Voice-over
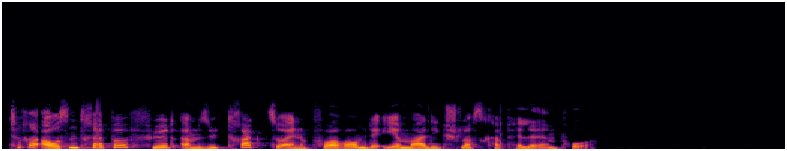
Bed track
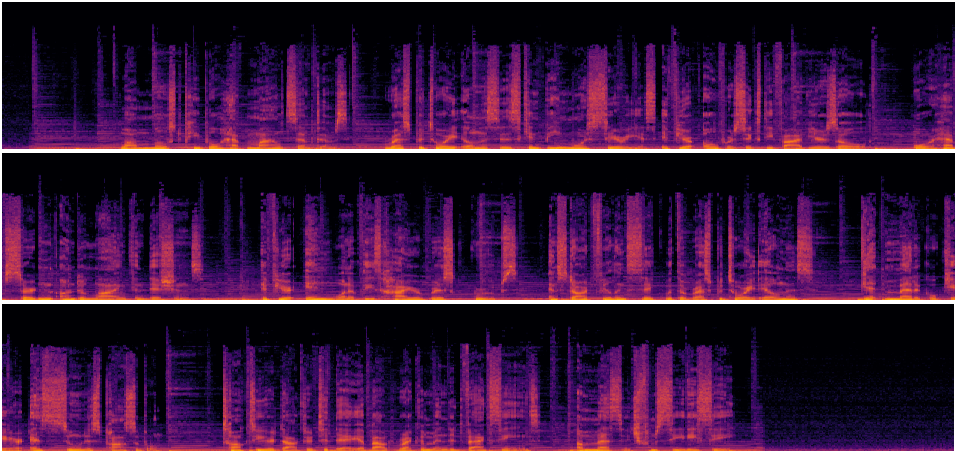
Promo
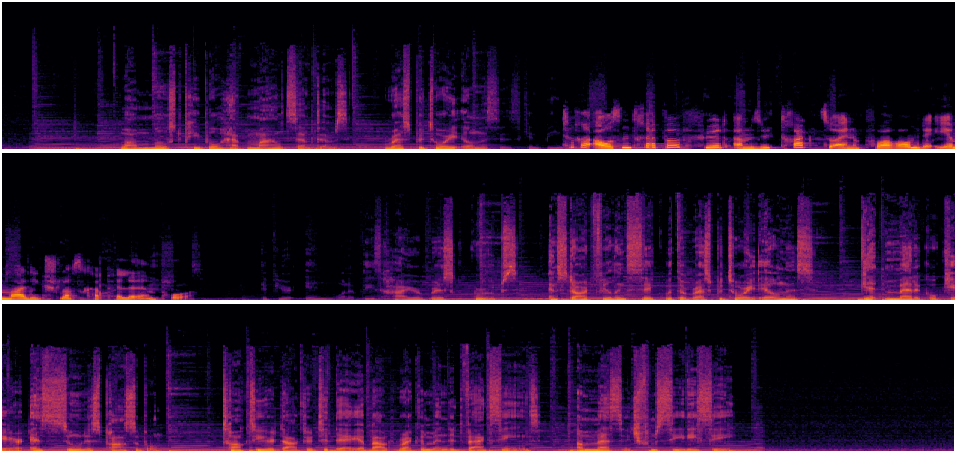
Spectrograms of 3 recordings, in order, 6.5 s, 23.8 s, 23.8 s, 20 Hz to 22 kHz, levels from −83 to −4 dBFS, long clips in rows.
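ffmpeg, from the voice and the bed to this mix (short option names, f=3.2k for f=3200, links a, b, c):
-filter_complex "[0:a]adelay=4600,volume=-1dB[a];[1:a]volume=18.5dB,afade=t=out:st=3.75:d=0.45:silence=0.0841395,afade=t=in:st=10.88:d=1.19:silence=0.0630957[b];[a][b]amix=inputs=2:normalize=0"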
